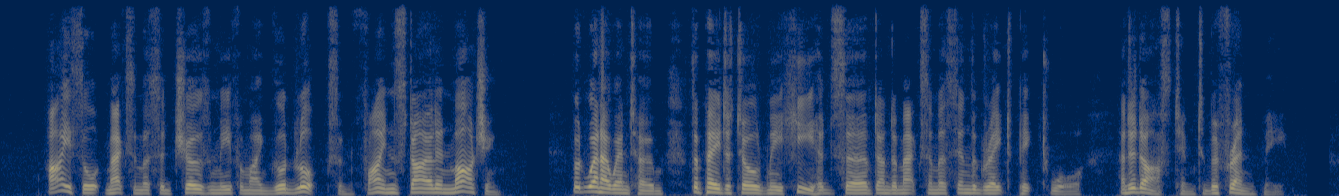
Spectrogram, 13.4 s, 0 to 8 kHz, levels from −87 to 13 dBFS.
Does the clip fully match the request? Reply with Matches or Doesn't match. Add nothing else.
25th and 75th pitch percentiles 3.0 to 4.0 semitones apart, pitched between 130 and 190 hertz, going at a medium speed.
Matches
